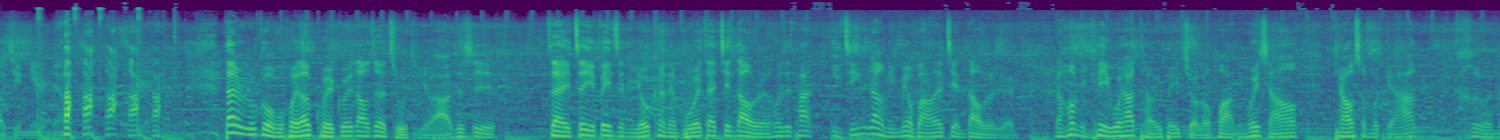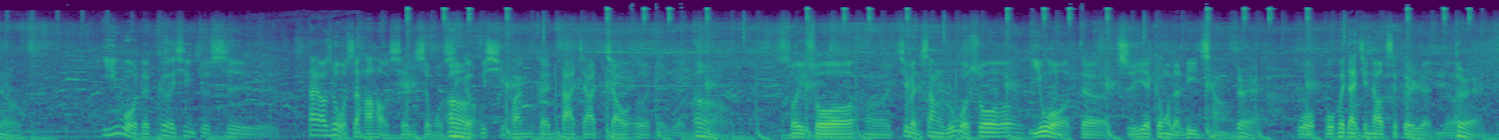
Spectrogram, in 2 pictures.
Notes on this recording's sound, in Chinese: 感謝場地提供╬ Casa Cafe & Bar Taipei (喝了三杯酒) Play ba (喝了一杯酒) #我家 (喝了一杯水)。然後喝太醉竟然忘記按on鈕錄音。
